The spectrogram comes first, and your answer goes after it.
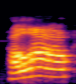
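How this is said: It is said in a peppy, upbeat voice.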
